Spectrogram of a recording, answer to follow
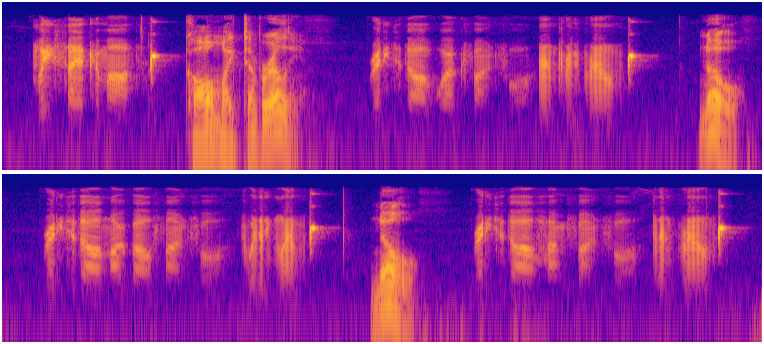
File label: Voice Assist Demo; Samsung i320; Temporale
